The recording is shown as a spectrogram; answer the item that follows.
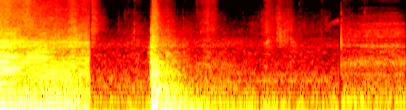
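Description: A car running along the road, engine hum and road noise, cutting off abruptly about a second in. Then a quiet outdoor background with a single sharp thump about half a second later.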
